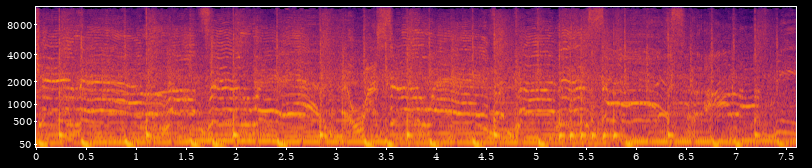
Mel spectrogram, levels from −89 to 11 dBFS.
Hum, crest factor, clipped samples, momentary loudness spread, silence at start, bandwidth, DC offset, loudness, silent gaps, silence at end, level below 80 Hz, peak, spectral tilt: none; 10 dB; under 0.1%; 4 LU; 0 s; 12 kHz; under 0.1%; -11 LUFS; none; 0 s; -18 dBFS; 0 dBFS; -4.5 dB/octave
